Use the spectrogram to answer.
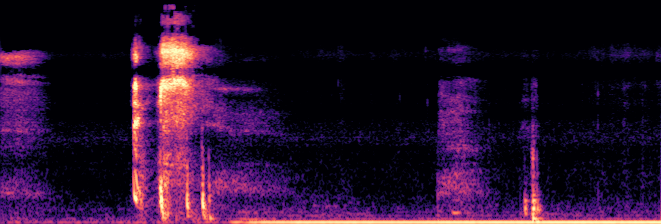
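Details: Allergy sneezing on a high-pollen day with an open window: two sharp, explosive sneezes close together, then a softer sneeze, against a steady room hum.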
